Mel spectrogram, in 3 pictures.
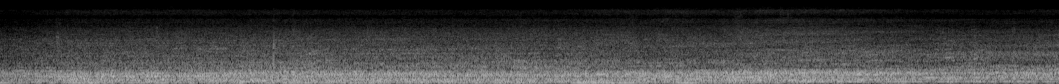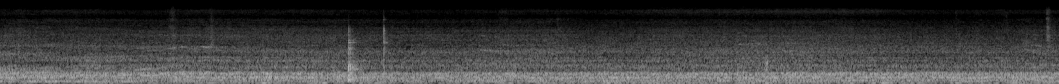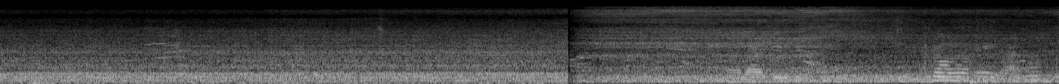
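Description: Gas burner firing steadily under a large aluminium cooking pot, with indistinct voices behind it and a single sharp click about halfway through.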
